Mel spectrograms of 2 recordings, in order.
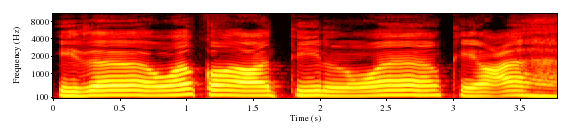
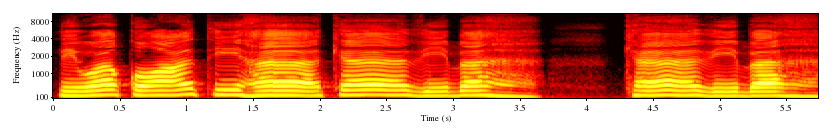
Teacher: So this ta, because it's a round ta, it changes to ha at the time of stopping.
